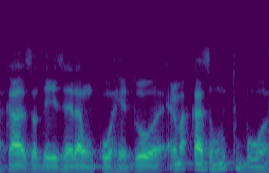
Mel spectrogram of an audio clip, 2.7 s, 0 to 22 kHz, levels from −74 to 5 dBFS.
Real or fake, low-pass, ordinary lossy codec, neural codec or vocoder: fake; 7.2 kHz; AAC, 48 kbps; codec, 24 kHz, 6 kbps, HILCodec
